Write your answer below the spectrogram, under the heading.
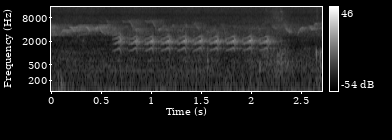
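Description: White-breasted Nuthatch giving a quick run of about ten nasal, evenly spaced notes, around six a second, like a soft laugh, over faint background hiss.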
